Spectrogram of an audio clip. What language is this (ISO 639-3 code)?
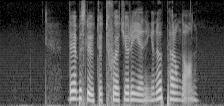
swe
